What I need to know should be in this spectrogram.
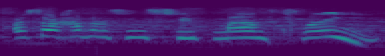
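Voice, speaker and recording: A woman's voice: extremely high pitch, steady tone, fast talker, fairly bright tone, soft background music. A woman co-hosting a podcast with casual, teasing banter and frequent swearing. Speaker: podcast co-host.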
